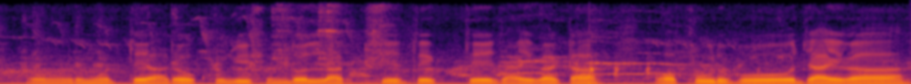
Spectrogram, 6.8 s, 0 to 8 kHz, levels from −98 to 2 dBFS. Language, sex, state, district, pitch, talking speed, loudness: Bengali, male, West Bengal, Malda, 115 Hz, 90 wpm, -28 LUFS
